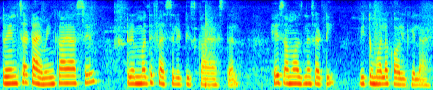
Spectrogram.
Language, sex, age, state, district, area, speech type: Marathi, female, 18-30, Maharashtra, Osmanabad, rural, spontaneous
